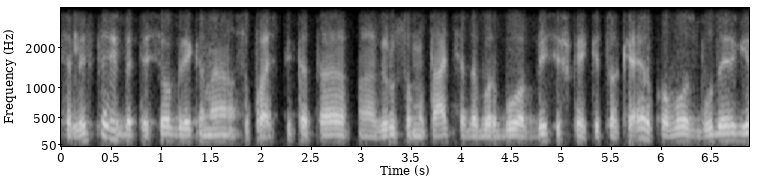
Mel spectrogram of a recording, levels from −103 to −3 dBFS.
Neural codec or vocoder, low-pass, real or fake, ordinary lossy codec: none; 3.6 kHz; real; Opus, 32 kbps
